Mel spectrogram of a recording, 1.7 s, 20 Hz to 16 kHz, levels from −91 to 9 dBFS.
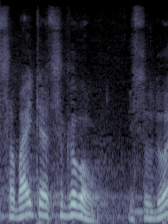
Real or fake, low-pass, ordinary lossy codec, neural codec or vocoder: real; 14.4 kHz; AAC, 48 kbps; none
